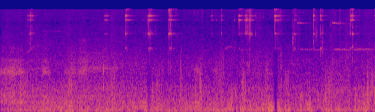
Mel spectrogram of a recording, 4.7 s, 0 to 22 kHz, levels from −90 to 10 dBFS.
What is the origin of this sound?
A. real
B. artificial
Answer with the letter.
A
